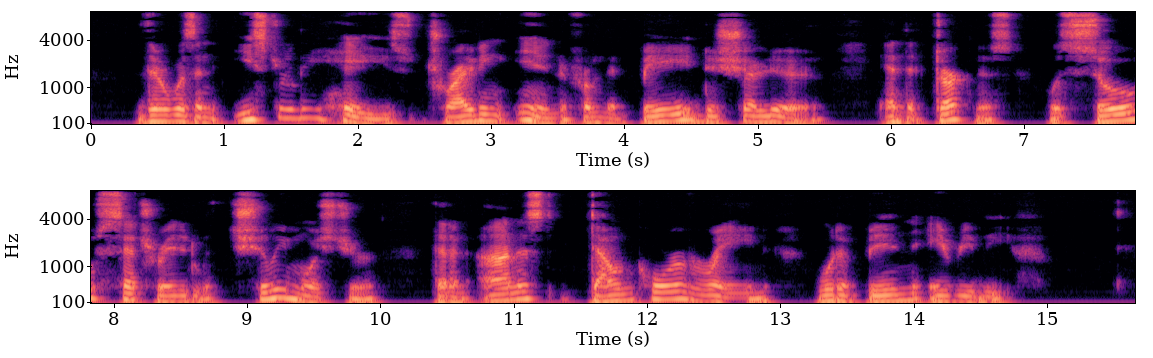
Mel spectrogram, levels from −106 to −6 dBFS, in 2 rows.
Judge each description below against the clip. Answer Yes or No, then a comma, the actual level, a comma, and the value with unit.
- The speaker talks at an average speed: No, slow, 125 wpm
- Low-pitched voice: Yes, low, 110 Hz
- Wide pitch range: Yes, wide, 6.0 semitones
